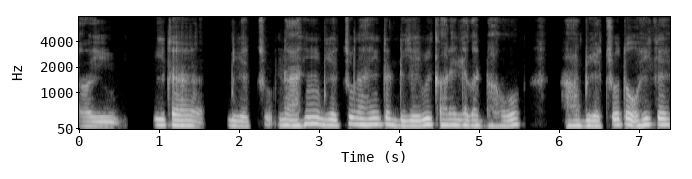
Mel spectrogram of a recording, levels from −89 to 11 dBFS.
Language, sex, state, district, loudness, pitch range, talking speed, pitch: Bhojpuri, male, Uttar Pradesh, Varanasi, -15 LUFS, 125-150 Hz, 170 wpm, 135 Hz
